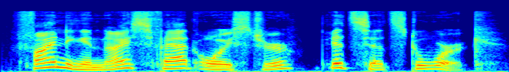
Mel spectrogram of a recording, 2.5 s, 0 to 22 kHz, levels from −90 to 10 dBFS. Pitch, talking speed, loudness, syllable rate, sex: 180 Hz, 210 wpm, -17 LUFS, 4.8 syllables/s, male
